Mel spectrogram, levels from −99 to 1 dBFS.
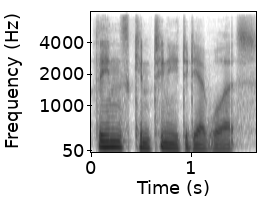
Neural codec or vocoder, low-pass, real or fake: codec, 16 kHz, 0.5 kbps, FunCodec, trained on LibriTTS, 25 frames a second; 7.2 kHz; fake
